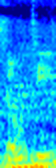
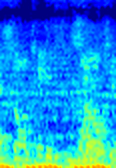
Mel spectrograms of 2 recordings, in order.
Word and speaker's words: Soti: going right now so it's soty yeah soty you're saying with an l so so but sometimes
